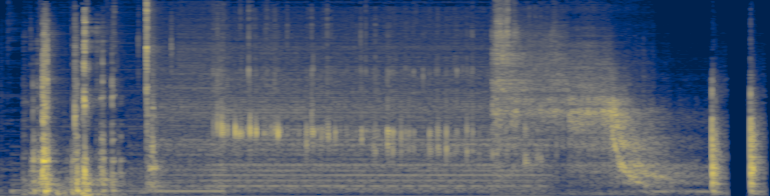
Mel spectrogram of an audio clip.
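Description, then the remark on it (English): An espresso machine clicks a few times, then its pump buzzes steadily while liquid trickles, a loud hiss of steam rises and fades, and two sharp clicks end it. “And now, let's head over to my espresso machine as it's time to brew up another leadership espresso shot.”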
